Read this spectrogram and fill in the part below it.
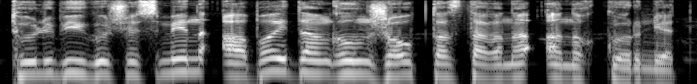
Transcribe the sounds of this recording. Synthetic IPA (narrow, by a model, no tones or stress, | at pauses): t̪ʰɵlbejkʲʰɵʃe̞sɪme̞nɑbɑjd̪ɑɴʁəlˠənʒɑwəp̚t̪ʰɑst̪ɑʁɑnɑʔənəqkʲʰɵɾɪne̞d̪ɪ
